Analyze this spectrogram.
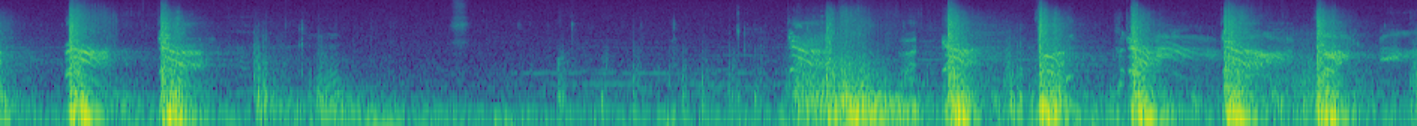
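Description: Heavy weapon blows and magic blasts strike with loud, sudden bursts.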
